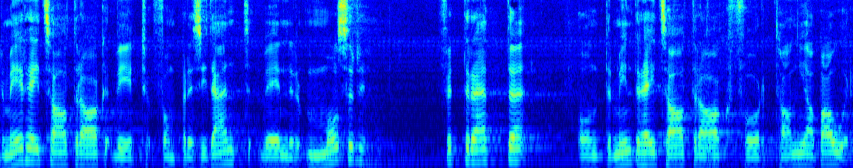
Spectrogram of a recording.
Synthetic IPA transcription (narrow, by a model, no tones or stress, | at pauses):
d̥əɾmeːɾɦhɛɪtsɑːt̪ɾɑːɡʋɪtfɔmpɾɛsidæntʋɛɾnəɾmɔsəɾ | fətɾætːə | ʊndd̥əɾmɪnd̪əɾhɛɪtsɑːt̪ɾɑːkfɔɾtʰɑnjɑbɑwəɾ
